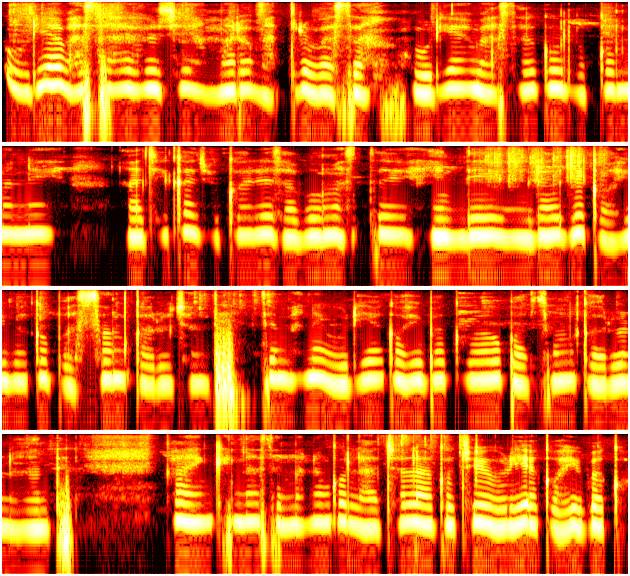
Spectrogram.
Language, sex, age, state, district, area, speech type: Odia, female, 45-60, Odisha, Puri, urban, spontaneous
